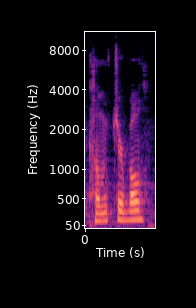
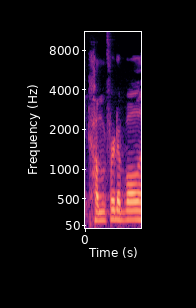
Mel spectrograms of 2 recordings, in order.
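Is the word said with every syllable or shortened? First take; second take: shortened; every syllable. First: The word is shortened with syllables reduced. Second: Every syllable of the word is pronounced fully. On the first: It is the way other people say it. The speaker calls it wrong. "instead of comfortable" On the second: It follows the written form of the word. The speaker calls it right. "I say comfortable ... that's the way the word is spelled"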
